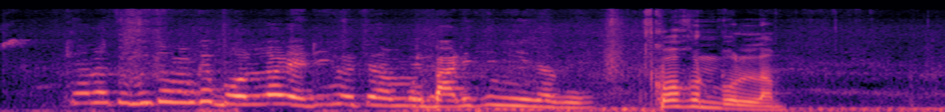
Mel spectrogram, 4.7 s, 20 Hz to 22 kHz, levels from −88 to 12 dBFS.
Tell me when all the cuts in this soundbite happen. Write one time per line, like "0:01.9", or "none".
0:02.1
